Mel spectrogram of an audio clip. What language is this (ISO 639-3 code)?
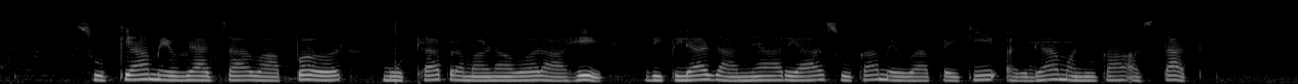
mar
